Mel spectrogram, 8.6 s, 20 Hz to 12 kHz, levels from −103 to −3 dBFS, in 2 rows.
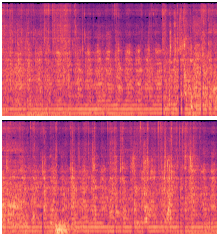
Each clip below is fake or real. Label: fake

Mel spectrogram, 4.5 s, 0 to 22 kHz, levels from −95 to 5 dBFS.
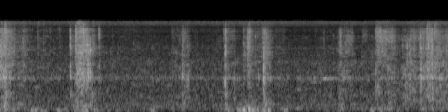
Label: real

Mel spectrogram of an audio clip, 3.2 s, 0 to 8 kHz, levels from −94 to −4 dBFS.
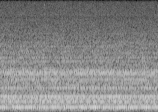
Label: real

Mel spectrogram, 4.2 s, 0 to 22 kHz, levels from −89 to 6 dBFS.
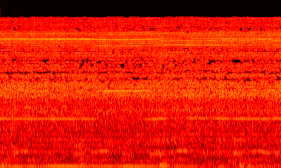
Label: real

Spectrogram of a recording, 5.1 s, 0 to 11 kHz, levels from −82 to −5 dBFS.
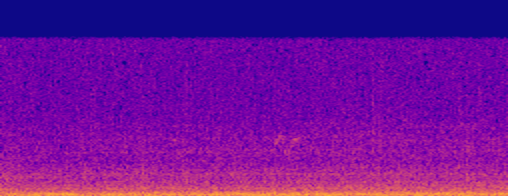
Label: real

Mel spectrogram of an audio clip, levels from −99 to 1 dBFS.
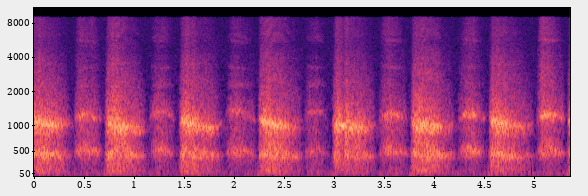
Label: fake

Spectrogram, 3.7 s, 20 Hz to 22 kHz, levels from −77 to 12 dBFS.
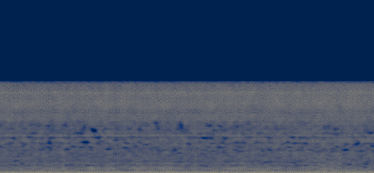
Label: fake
